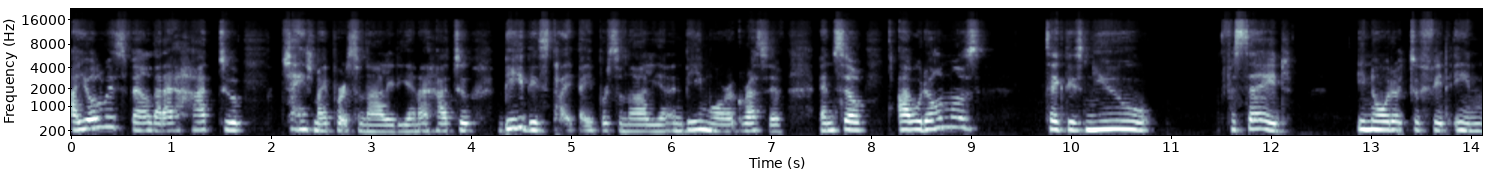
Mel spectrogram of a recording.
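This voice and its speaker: A woman with a non-native accent speaks at a moderate pace and medium pitch, her tone dark and mellow, her intonation fairly even. She takes long, frequent pauses in a very clean recording with a silent background. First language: not English. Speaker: diversity and executive coach. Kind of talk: interview.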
